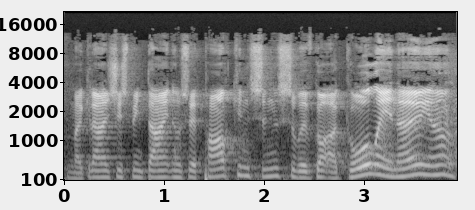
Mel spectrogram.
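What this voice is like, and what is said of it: Glaswegian Scottish accent. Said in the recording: “the accent is a bit fucked ... Glaswegian accent”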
